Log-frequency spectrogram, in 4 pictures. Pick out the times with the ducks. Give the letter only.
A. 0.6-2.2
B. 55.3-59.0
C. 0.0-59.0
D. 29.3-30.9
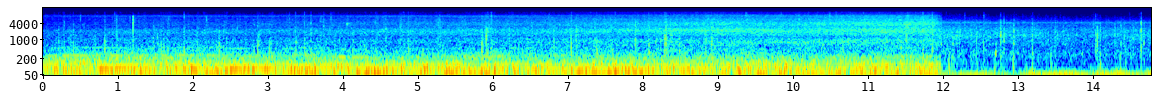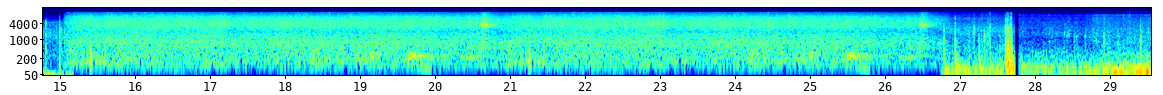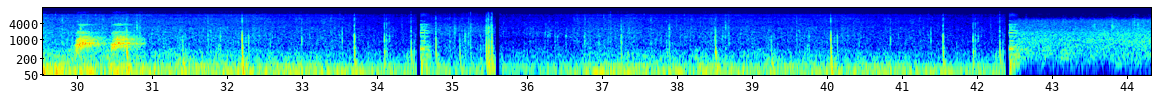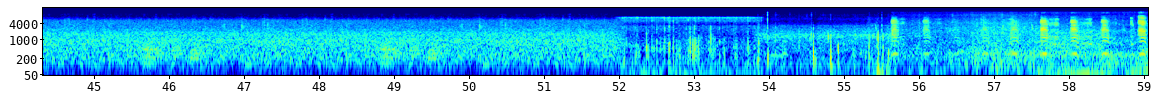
B.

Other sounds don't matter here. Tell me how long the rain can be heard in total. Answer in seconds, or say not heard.
59 s.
